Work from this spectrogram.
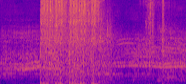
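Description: Automatic gunfire in a custom zombie map video game: a loud burst of rapid shots, a pause, then a shorter burst, heard alone without talk.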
